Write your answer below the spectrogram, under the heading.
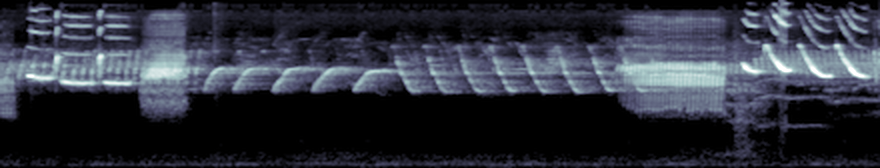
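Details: Canary with a long training song: rising chirps, a buzzy burst, a steady series of sweeping notes repeated about four per second, another buzz, then bright falling whistles.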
